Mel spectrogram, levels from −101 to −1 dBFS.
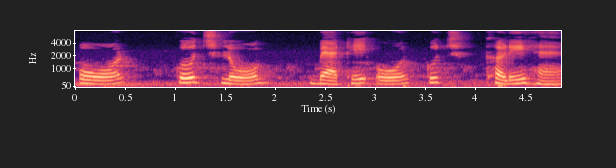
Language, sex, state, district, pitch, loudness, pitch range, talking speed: Hindi, female, Punjab, Pathankot, 190 Hz, -16 LUFS, 175-225 Hz, 100 wpm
